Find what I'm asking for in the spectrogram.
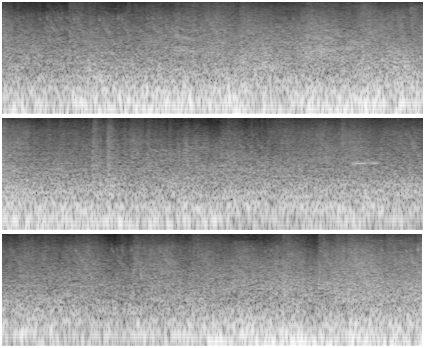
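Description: A dense, continuous barrage of missile launches and explosions in a space strategy video game, rumbling booms and crackling blasts overlapping steadily without pause.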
